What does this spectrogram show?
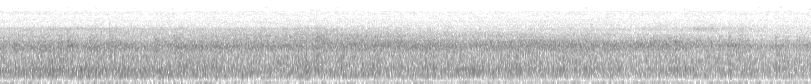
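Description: Train running on the line, a steady rolling rumble of wheels on rail that eases slightly toward the end.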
